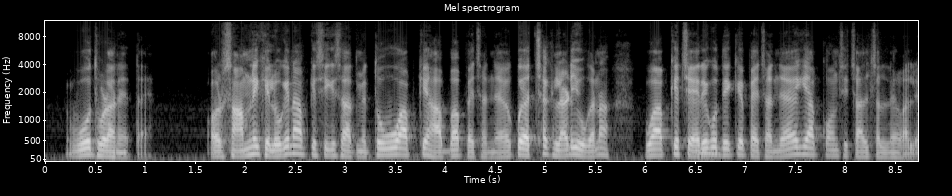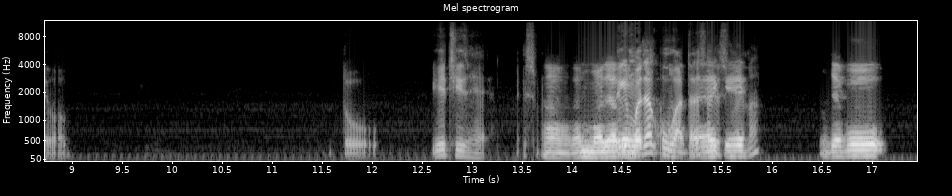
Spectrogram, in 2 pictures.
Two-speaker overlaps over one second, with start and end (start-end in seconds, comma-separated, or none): 14.4-15.7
